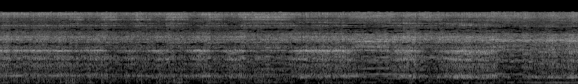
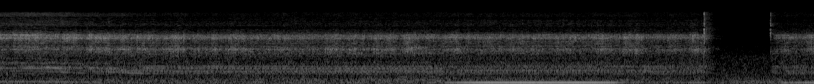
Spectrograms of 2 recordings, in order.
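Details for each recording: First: Banggood 220V 72W micro rotary tool at maximum speed with an oversized 75 mm cutting disk: steady high whine holding speed through the cut without bogging; normal cutting under load through reasonably thick stock, motor stayed cold afterward. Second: Banggood 220V 72W micro rotary tool, permanent-magnet DC motor with reduction gearbox (probably planetary), large disk fitted in chuck: high gear whir with rapid ratchety rattle, quite a bit of vibration, not smooth; smoother in forward rotation.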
